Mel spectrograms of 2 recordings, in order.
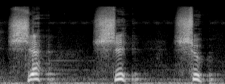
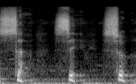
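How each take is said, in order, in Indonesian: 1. Setiap suku kata diawali dengan bunyi sh yang berhembus. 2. Setiap suku kata diawali dengan bunyi s biasa. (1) "itu namanya shin" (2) "Jangan sah sih suh. Nah, itu maksudnya sin"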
